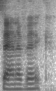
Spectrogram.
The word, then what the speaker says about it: Thanovic: It's thanovic. And it's because hankovic is hankovic, so it's spelled really the same, and then thanovic is thanovic with a hard K.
